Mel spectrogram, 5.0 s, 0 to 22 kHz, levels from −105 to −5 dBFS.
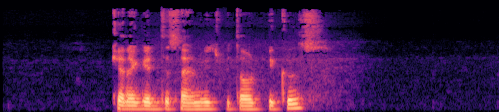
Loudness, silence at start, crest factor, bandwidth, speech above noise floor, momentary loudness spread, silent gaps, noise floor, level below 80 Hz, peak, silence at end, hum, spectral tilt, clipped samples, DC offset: -19 LUFS; 1.15 s; 20 dB; 16 kHz; 59 dB; 8 LU; none; -78 dBFS; -62 dBFS; -2 dBFS; 1.8 s; none; -6 dB/octave; under 0.1%; under 0.1%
